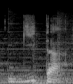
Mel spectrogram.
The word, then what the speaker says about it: guitare: Ahora, si delante de esa E, I o Y queremos que se pronuncie como la G española, que les recuerdo es G, entonces hay que agregarle una U. Veamos un ejemplo para que lo entiendan bien. Une guitare, una guitarra. Une guitare, así se pronuncia en francés. Si no estuviera esa U, aquí entre la G y la I, se diría une guitare. Une guitare, lo cual es incorrecto.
